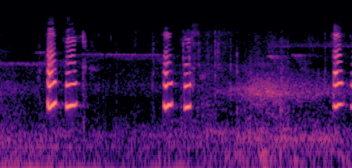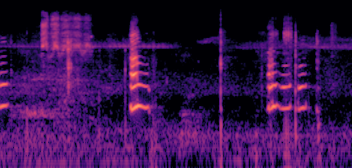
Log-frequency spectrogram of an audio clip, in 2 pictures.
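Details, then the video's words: Hungry ginger stray cat on a street in Morocco, happy to see its feeder again, gives short paired meows about every two seconds, each rising then falling; a person softly calls "kitten" nearby. "Hungry ginger cat was happy to see me again."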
